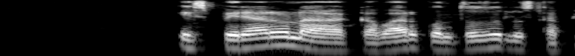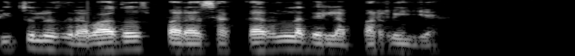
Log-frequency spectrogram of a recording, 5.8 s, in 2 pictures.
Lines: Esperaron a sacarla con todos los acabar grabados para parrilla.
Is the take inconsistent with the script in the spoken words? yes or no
yes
